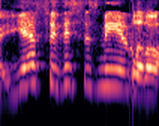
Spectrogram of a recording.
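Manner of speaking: words crammed together nonstop. Showing how saying all your words at once sounds: words rushed together. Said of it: "say all your words at once and go, ... like that".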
